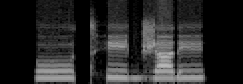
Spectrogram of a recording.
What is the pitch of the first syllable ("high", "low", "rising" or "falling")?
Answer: high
